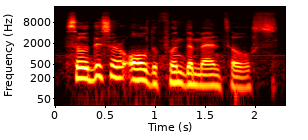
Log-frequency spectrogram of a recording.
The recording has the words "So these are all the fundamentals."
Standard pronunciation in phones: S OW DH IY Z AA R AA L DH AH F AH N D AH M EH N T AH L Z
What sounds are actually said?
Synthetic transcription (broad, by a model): S OW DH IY S AA R AA L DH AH F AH N D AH M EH N T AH L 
